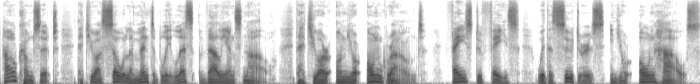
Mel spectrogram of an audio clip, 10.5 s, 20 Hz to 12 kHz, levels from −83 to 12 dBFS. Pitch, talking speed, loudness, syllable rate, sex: 100 Hz, 160 wpm, -20 LUFS, 4.2 syllables/s, male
